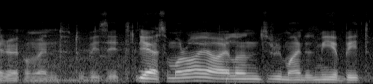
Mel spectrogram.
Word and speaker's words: Maria: Tasmania don't miss out Mariah Island do not pronounce it Maria it's Mariah like Mariah kry uh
